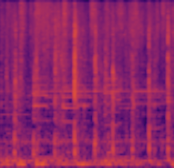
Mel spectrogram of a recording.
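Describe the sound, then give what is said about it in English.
Footsteps go down a hallway and past a door, a quick, steady run of many crisp, faint steps at about four per second over a low background rumble. “Now what you're hearing now, what's about to start with the footsteps going down the hall, past the door,”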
